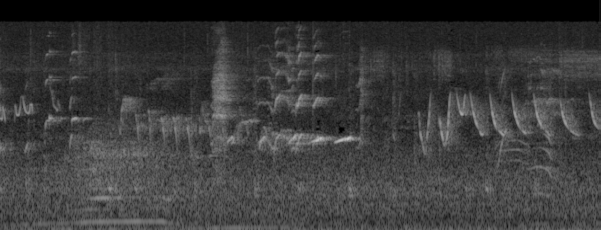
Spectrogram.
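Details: Rainbow lorikeets in Australia, a busy mix of short screeching and chattering notes, many rising and falling strokes overlapping at irregular intervals, with a faint low hum in the background.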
